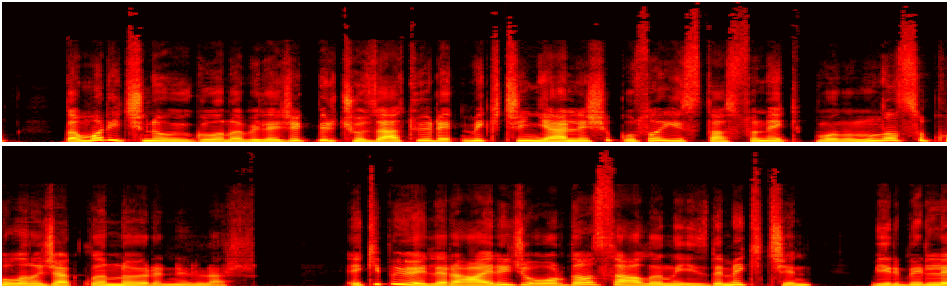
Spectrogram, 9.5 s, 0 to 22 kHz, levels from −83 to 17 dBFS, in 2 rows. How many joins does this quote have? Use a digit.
0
